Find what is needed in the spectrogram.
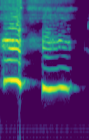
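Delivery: very high, loud falsetto hee hee squeal. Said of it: "it's just him going".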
